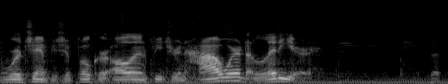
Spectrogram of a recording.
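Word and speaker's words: Howard Lederer: $5.95 World Championship Poker All-In featuring Howard Lettier. That's how you pronounce his name.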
